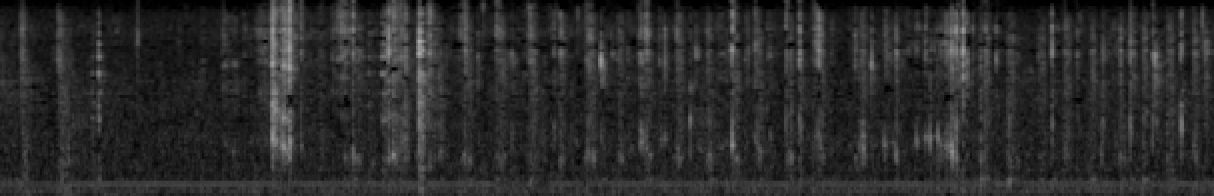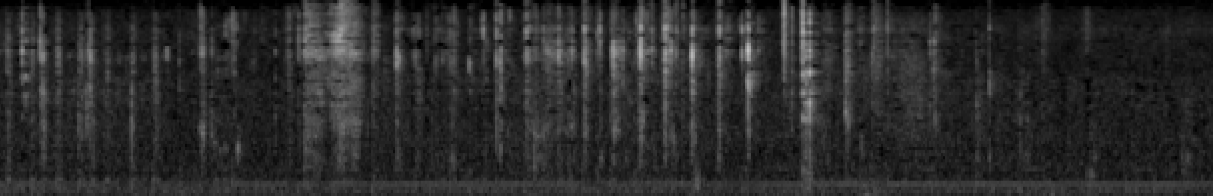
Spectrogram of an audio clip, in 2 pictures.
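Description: Close-up chewing of raw whole garlic bulbs and rice, with irregular crisp crunches and wet mouth clicks, a few much louder than the rest. A steady low hum runs underneath.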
